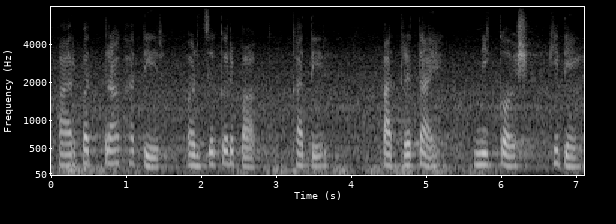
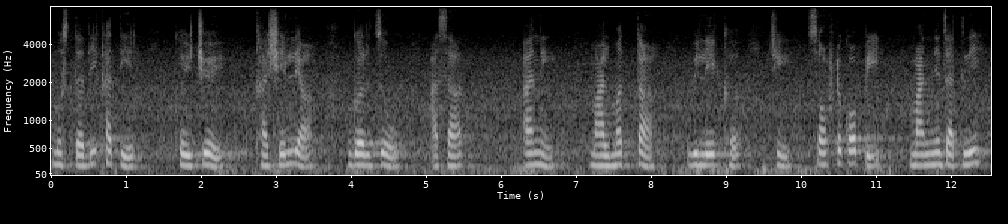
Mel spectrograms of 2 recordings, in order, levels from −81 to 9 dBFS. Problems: background sounds at intervals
